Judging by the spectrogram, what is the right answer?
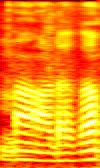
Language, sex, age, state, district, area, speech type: Malayalam, female, 60+, Kerala, Kannur, rural, read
